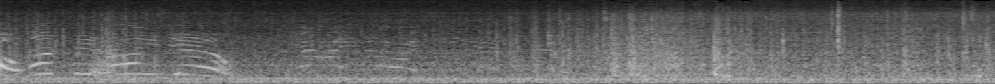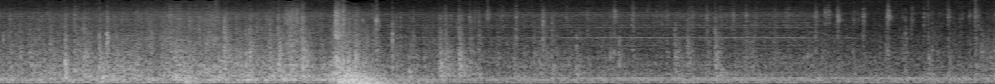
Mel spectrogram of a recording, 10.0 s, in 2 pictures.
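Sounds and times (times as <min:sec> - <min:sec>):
rain on vehicle roof: 0:02.4 - 0:09.9
low thump: 0:06.6 - 0:07.2.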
